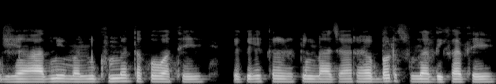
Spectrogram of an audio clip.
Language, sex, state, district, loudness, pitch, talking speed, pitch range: Chhattisgarhi, male, Chhattisgarh, Jashpur, -18 LUFS, 130 Hz, 155 wpm, 125-135 Hz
